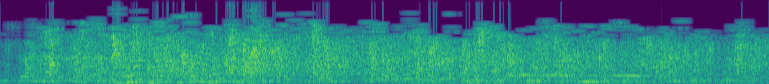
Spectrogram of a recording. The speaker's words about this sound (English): I attended your Cornhusker convention a couple of summers ago, and came away from there incredibly impressed with the kind of recovery you have here in Omaha. You can clap about that. That's good.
